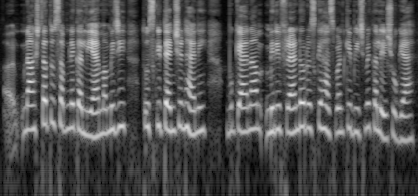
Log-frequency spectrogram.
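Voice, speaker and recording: A woman's voice: on the high side, fairly even intonation, fast, darkish tone, no echo, clean studio sound, natural voice. A woman voicing a bossy, dramatic young sister-in-law, emphatic and indignant in a story. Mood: breezy, bossy.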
